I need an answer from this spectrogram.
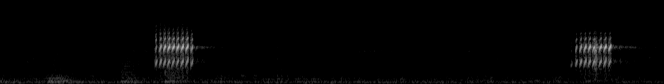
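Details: Gray treefrog played back as a quiz recording during frog-survey training: two short, loud trilled calls about four seconds apart, each a buzzy pulsed burst, with faint low background rumble between.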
